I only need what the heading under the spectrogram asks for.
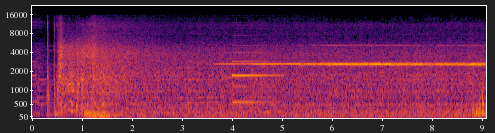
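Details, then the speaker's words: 2006 BMW 330i at cold start: a loud, steady high-pitched whine from the rear of the engine in front of the transmission, not the tensioner or idler pulley, with a rough idle; fine once warmed up. "this is a 2006 330i with a really bad noise on the engine bay cold startup"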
